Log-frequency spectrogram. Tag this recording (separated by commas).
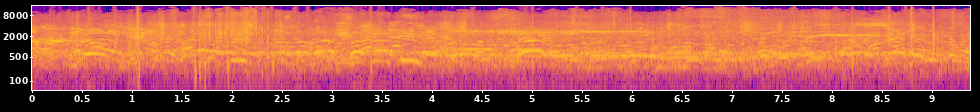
Speech, Crowd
